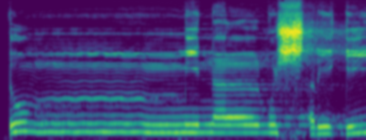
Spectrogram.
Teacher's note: mim sukun bertemu mim idgham mimi, memasukkan atau mentasdidkan 2 mim masuk pada huruf mim berikutnya disertai mendengung selama 3 harokat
